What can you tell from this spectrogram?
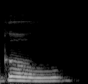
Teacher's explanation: Kalau American English lebih cenderung menggunakan diphthong O. Jadi kalau dalam versi aksen Britishnya ini go, kalau Amerikannya go.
